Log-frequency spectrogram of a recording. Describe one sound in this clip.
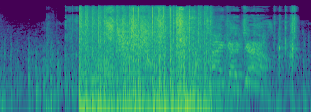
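Gunfire rattles in a rapid burst.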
